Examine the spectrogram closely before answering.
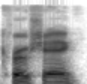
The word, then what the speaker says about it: Crochet: had Sayang I figured you guys would say crochet is that how you pronounce that yeah yeah but so since I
